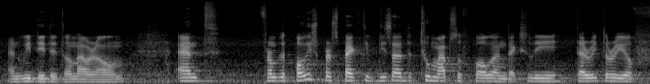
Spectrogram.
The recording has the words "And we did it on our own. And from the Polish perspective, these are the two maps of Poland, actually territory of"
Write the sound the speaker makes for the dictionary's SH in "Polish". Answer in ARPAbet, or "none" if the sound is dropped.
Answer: SH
